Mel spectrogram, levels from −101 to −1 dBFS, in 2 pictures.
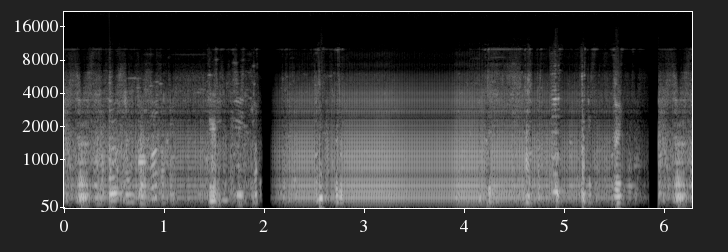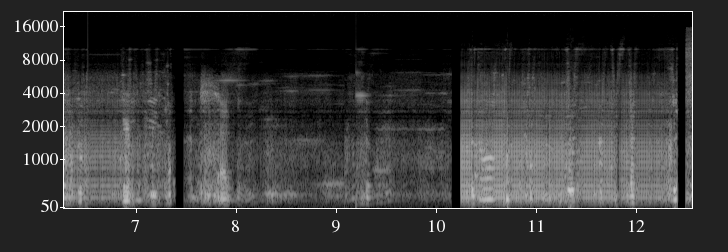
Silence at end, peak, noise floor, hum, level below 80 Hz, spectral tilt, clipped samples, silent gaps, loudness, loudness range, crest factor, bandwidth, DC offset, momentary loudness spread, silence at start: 0 s; -20 dBFS; -59 dBFS; none; -74 dBFS; -6 dB/octave; under 0.1%; none; -36 LUFS; 6 LU; 16 dB; 11 kHz; under 0.1%; 15 LU; 0 s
